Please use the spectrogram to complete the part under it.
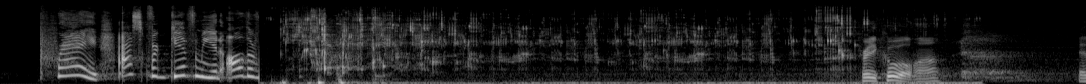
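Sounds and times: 
speech: 0.8 - 2.6, 8.6 - 9.5
dirty water pouring in a steady trickle: 2.6 - 9.9.

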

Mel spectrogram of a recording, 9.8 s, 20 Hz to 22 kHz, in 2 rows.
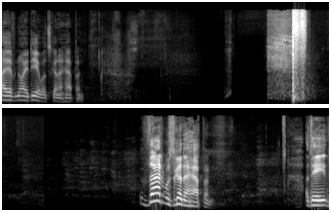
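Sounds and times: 
speech: 0.0 - 1.6, 7.0 - 8.2, 9.5 - 9.8
old rubber balloon giving out during inflation: 4.0 - 4.8
laughter: 5.6 - 7.4, 8.1 - 9.8.

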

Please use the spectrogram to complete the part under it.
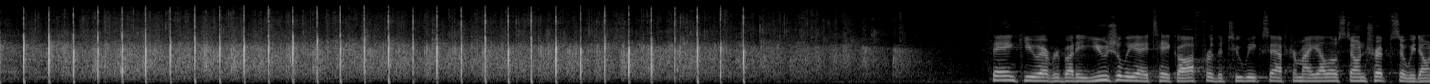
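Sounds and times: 
sharp evenly spaced claps: 0.0 - 9.4
speech: 9.9 - 14.2.

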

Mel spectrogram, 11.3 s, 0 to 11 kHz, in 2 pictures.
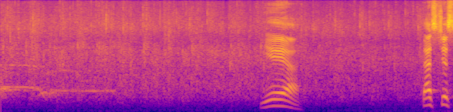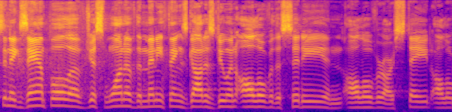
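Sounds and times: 
crowd clapping at a religious gathering: 0.0 - 8.0
speech: 3.2 - 3.8, 5.3 - 11.3.

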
